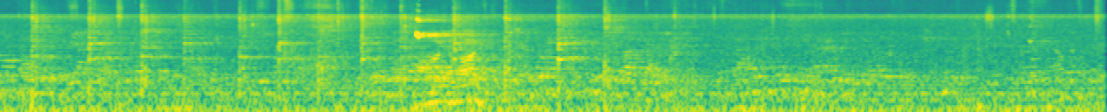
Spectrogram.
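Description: Badminton rackets strike a shuttlecock back and forth in a large echoing hall.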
